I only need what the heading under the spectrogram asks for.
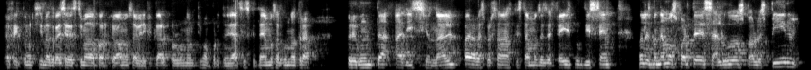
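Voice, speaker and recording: A man's voice: medium pitch, fairly even intonation, fairly quick, darkish tone, dull audio, slight background noise. A man hosting an online conference, effusive and promotional, reading out viewer comments. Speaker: event host. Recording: echoey room with faint music.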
